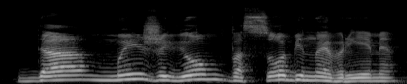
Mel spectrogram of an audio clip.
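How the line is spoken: Slow. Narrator (Russian): медленно проговорил Ефим Иванович

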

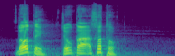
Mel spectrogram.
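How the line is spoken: Lowered voice. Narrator (Vietnamese): hoa quái bà hạ giọng nói

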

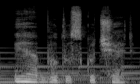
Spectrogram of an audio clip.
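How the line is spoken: Tender. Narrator (Russian): нежно произнесла Аретто

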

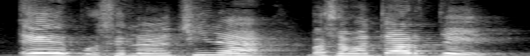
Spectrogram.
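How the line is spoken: Shout. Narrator (Spanish): gritó

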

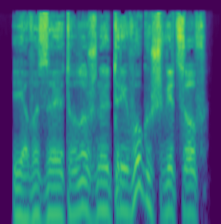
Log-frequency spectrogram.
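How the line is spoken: Growl. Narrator (Russian): прорычал Лазарев

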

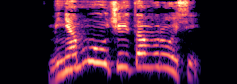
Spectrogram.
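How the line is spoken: Loud possessed scream. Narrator (Russian): кто-то из народа, имевший в себе нечистого духа, громко закричал

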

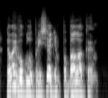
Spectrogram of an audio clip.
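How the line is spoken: Low undertone. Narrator (Russian): Логвинов вполголоса сказал

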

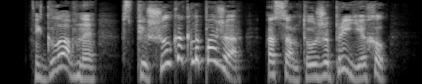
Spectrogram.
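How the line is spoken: Indignant exclamation. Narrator (Russian): возмущенно воскликнул другой прохожий

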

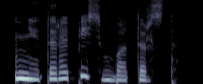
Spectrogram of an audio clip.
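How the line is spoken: Said through teeth, husband. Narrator (Russian): процедил мой супруг

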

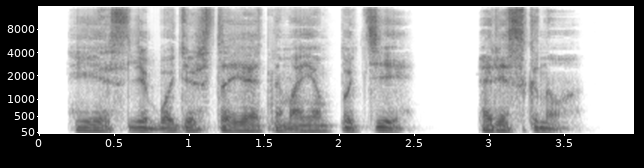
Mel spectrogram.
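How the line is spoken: Hissing. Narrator (Russian): прошипел принц

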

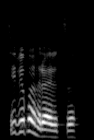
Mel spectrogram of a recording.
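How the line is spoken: Giggle. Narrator (Russian): хихикнул Фуран

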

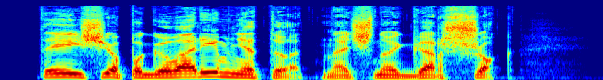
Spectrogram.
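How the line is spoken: Bark. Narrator (Russian): рявкнул Готфрид

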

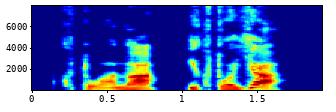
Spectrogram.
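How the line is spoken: Gruff mutter, young man. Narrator (Russian): буркнул парень

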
